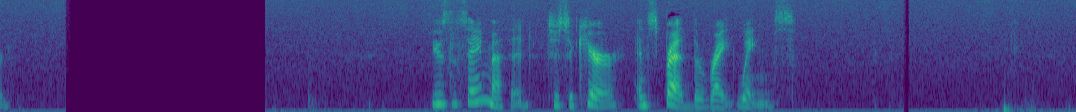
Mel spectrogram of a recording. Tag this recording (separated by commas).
Speech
